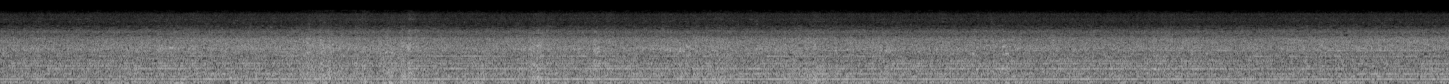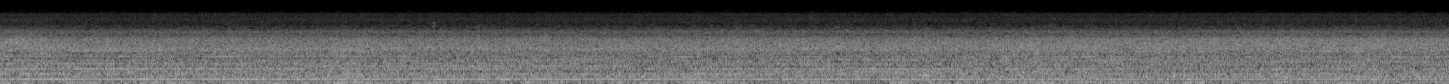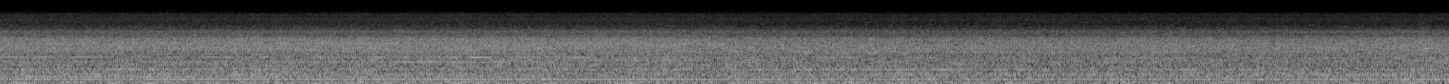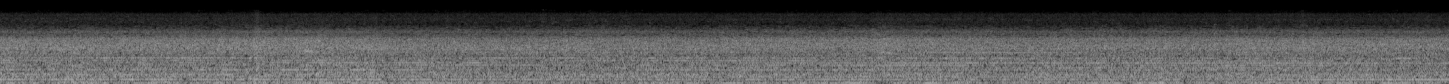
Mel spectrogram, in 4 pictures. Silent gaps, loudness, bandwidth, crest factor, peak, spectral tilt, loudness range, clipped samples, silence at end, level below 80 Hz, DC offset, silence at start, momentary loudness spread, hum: none; -21 LUFS; 14 kHz; 16 dB; -6 dBFS; -4 dB/octave; 3 LU; under 0.1%; 0 s; -36 dBFS; under 0.1%; 0 s; 3 LU; none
